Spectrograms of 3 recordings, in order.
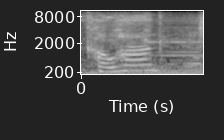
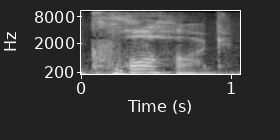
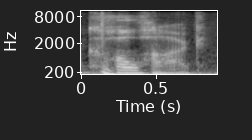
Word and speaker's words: quahog: Has she ever had a hot wiener or a quahog? Does she know to stop at the sign of the big lemon? – It's a quahog. It's not a quahog. It's a quahog. They mispronounce it.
